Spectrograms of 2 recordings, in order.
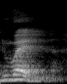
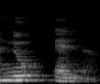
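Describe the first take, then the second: First: The vowels blend into a single syllable. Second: The vowels are split into two separate syllables. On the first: The speaker calls it wrong. "Je ne vais pas dire Noël" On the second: The speaker calls it right. "Je casse mot là ici, je vais dire Noël"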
